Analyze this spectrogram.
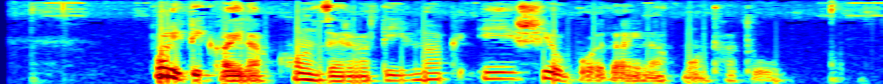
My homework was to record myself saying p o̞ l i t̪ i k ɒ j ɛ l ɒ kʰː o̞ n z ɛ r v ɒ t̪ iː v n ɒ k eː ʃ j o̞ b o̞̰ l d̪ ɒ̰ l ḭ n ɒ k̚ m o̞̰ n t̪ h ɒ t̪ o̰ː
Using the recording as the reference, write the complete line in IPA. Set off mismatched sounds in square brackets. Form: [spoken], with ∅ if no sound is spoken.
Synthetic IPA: p o̞ l i t̪ i k ɒ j [i] l ɒ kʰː o̞ n z ɛ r v ɒ t̪ iː v n ɒ k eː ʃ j o̞ [bː] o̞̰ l d̪ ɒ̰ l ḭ n ɒ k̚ m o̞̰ n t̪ h ɒ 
